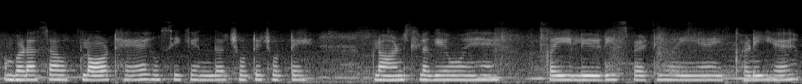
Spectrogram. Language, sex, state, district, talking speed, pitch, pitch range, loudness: Hindi, female, Punjab, Kapurthala, 150 wpm, 210 Hz, 205-215 Hz, -16 LUFS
